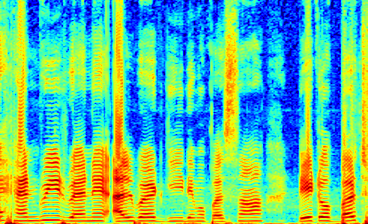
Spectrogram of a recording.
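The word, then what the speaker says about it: Guy de Maupassant: तो गी दे मोपस्सन इसकी जो है वो प्रोनाउंसिएशन है.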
